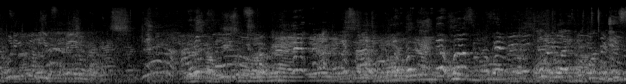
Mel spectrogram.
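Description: Background chatter of many students talking at once, overlapping voices with no single speaker standing out.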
